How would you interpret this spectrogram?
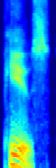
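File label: "puce", American English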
